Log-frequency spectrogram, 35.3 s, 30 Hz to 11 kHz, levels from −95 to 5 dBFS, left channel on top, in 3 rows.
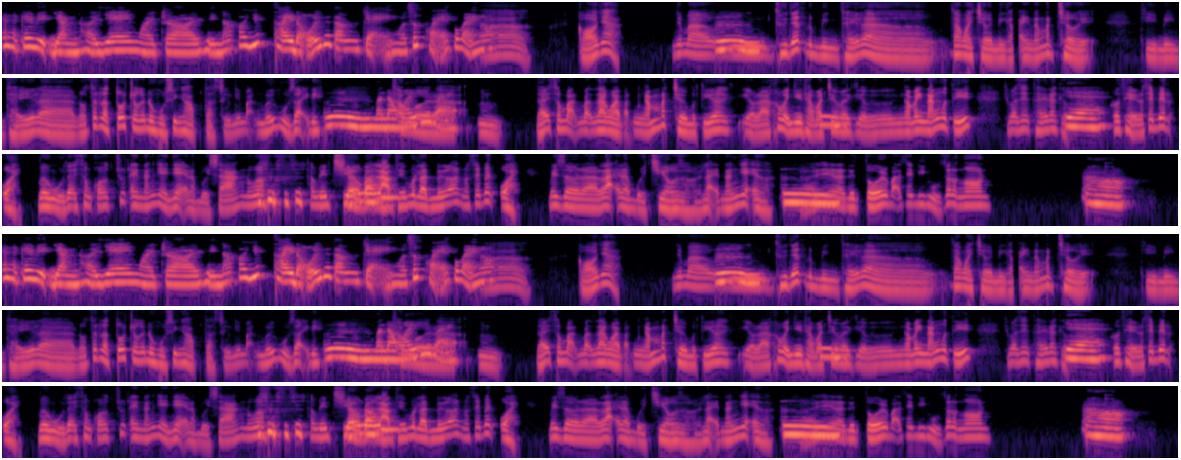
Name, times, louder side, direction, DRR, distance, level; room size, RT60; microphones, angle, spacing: voice 1, 0.0-4.9 7.1-7.6 15.0-16.3 19.9-20.2 22.4-22.9 26.1-26.3 27.0-27.5 31.3-31.9 34.3-34.8, right 1 dB, 10° right, 0.3 m, -29 dB
voice 2, 4.8-5.3 5.8-6.2 6.7-10.9 11.4-15.0 15.7-16.8 17.1-22.5 22.9-26.2 26.6-28.7 29.0-33.4, left 2 dB, 25° left, 1.1 m, -36 dB
head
